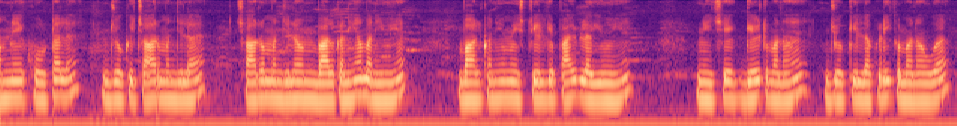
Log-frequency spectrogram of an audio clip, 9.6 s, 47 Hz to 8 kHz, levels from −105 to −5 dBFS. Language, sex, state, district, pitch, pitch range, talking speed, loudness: Hindi, male, West Bengal, Purulia, 145 Hz, 140-150 Hz, 220 wpm, -20 LUFS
